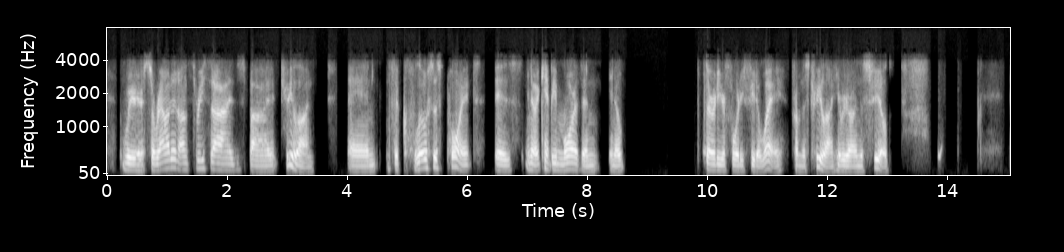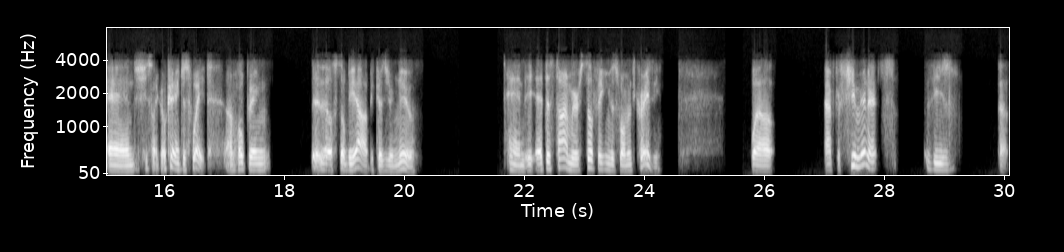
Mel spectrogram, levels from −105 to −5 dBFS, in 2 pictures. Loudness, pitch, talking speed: -16 LUFS, 125 Hz, 140 wpm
